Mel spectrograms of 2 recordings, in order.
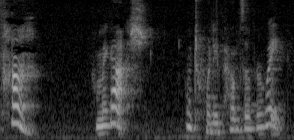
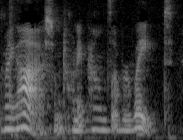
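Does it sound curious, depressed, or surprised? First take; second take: curious; depressed. First: It is said in a curious tone. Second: It is said in a depressed tone.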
